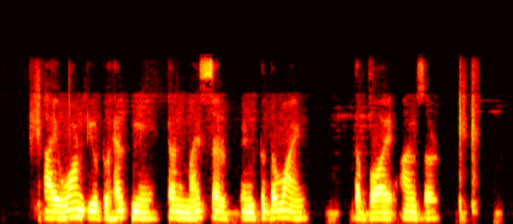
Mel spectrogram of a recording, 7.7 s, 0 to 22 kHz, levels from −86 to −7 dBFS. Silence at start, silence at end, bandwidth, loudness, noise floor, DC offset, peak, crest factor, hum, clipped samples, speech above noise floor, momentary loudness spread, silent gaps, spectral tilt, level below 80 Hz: 0.45 s; 0.2 s; 8 kHz; -16 LUFS; -45 dBFS; under 0.1%; -2 dBFS; 14 dB; none; under 0.1%; 30 dB; 12 LU; none; -6.5 dB/octave; -52 dBFS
